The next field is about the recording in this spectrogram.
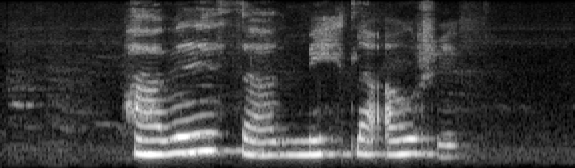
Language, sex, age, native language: Icelandic, female, 8, Icelandic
